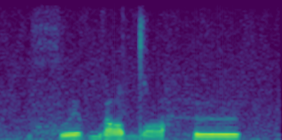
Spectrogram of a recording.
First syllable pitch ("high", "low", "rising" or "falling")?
rising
